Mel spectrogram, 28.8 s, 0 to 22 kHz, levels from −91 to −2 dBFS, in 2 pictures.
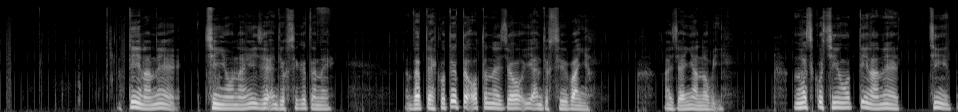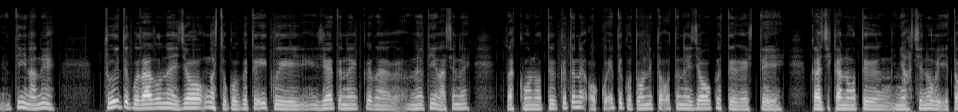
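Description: Running under the speech from start to finish there's Wi-Fi interference: a nearby radio's beacon, repeating every 102.4 ms, gets rectified by the audio circuitry, so you hear a steady tick roughly ten times a second, sitting quietly at around 45 dB below the signal.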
